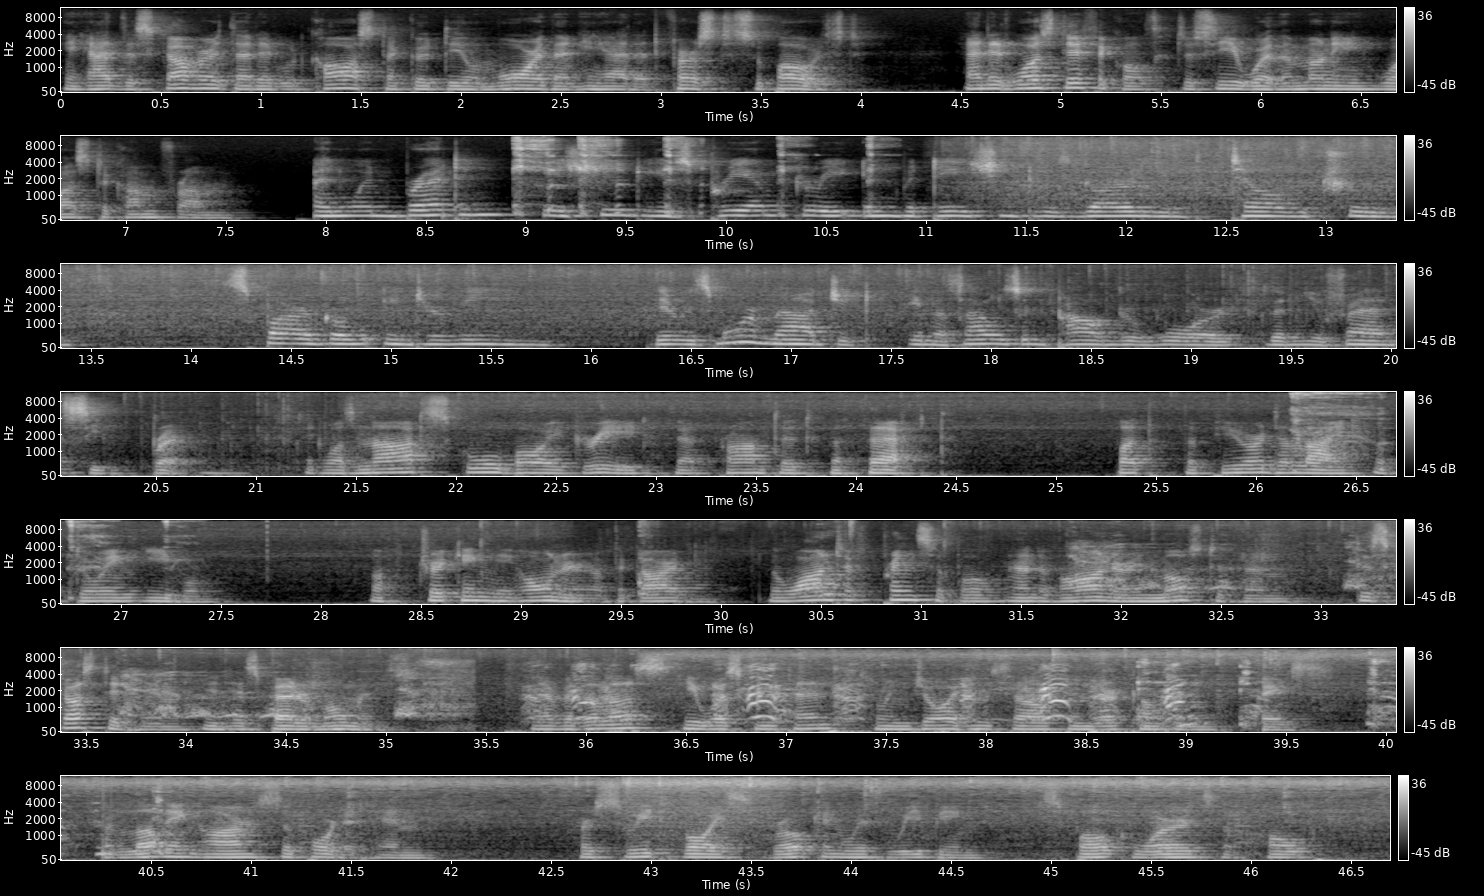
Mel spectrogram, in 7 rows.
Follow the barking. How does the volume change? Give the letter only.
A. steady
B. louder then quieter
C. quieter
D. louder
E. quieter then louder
D.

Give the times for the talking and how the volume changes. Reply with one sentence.
You can hear the talking from 0.0 to 46.6 s, at a steady volume.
